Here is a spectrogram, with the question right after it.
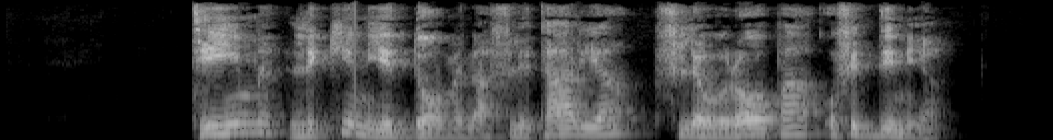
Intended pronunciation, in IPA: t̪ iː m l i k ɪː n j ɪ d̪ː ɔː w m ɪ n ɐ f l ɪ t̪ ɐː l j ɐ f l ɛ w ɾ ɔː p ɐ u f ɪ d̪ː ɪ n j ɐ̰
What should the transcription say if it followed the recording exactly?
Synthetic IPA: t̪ iː m l i k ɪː n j ɪ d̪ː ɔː m ɪ n ɐ f l ɪ t̪ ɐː l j ɐ f l ɛ w ɾ ɔː p ɐ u f ɪ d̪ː ɪ n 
